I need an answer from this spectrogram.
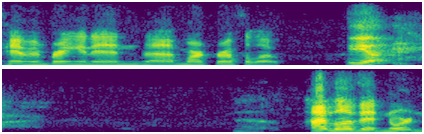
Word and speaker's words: Ruffalo: Ruffalo, yeah.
